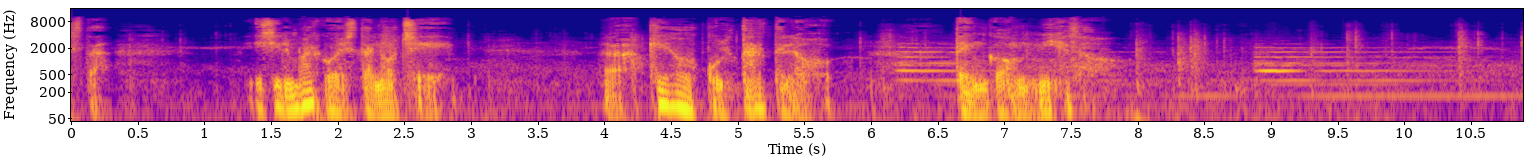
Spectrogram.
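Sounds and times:
speech: 0.1 - 0.4, 1.3 - 3.0, 4.0 - 7.7
church bells of San Juan del Duero tolling: 5.3 - 10.8.

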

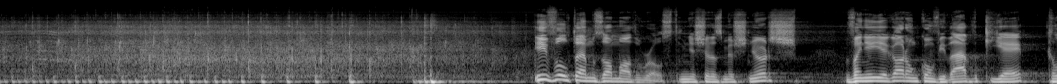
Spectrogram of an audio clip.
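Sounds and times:
audience applause: 0.0 - 5.4
speech: 5.4 - 10.5.

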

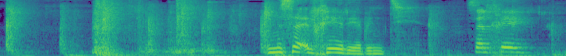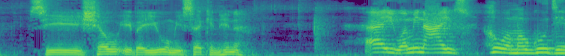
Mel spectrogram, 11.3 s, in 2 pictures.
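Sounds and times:
door in a building opening with heavy thuds and rattling: 0.6 - 2.6
speech: 2.6 - 5.4, 6.0 - 8.2, 9.3 - 11.3.

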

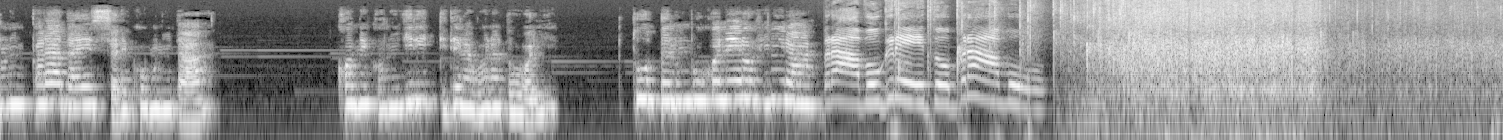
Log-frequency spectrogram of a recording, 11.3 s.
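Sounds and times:
speech: 0.3 - 1.7, 2.5 - 8.2
applause: 6.6 - 11.2.

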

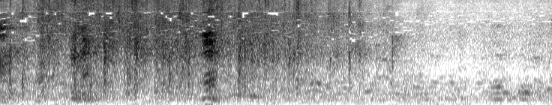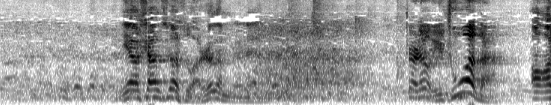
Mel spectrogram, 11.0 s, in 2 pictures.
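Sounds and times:
audience applause: 0.0 - 4.2
laughter: 5.0 - 7.0, 7.8 - 9.6
speech: 6.8 - 8.4, 9.6 - 11.0.

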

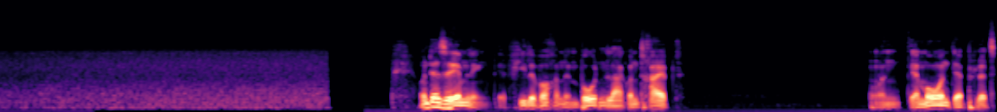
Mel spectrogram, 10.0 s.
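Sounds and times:
leaves rustling in cold autumn wind: 0.0 - 3.4
speech: 4.2 - 6.9, 8.7 - 9.9.

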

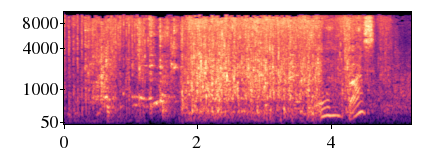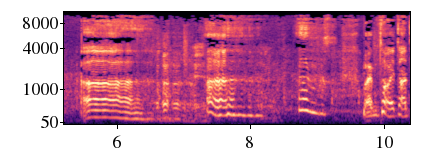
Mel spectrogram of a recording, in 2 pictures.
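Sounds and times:
water poured from a bucket: 0.0 - 5.0
speech: 3.9 - 4.9, 5.5 - 10.3
laughter: 6.3 - 9.0.

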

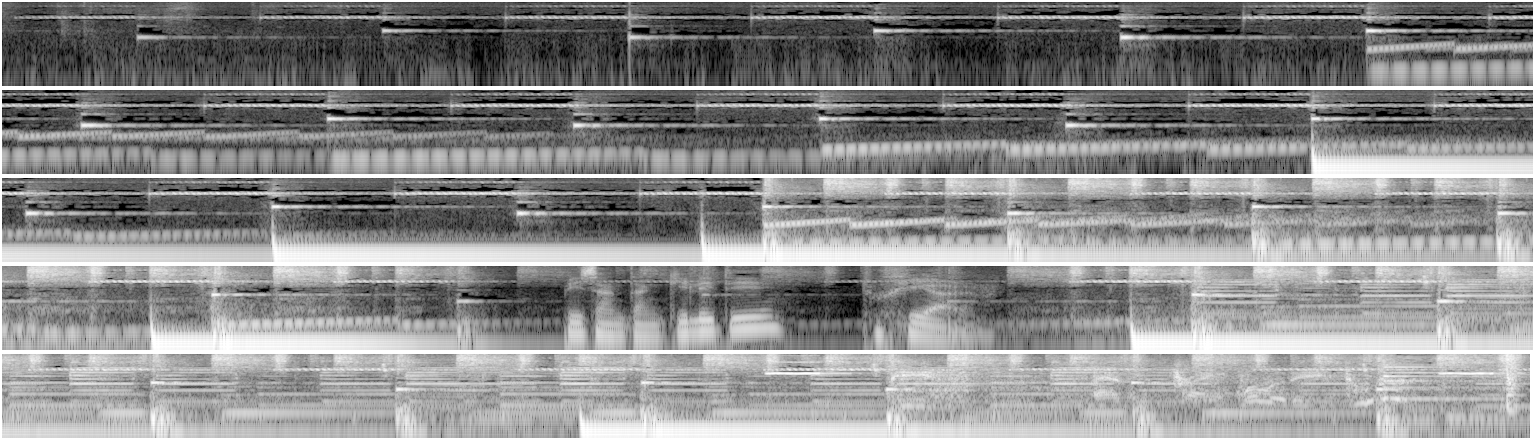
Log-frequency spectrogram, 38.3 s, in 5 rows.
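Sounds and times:
instrumental electronic song with synth blips and heavy bass: 5.6 - 38.2
speech: 25.9 - 28.0.

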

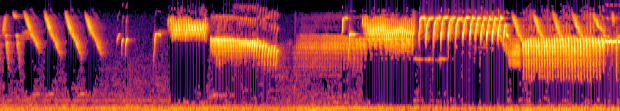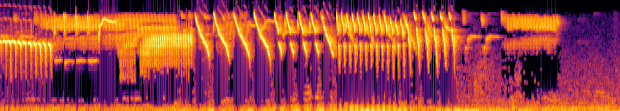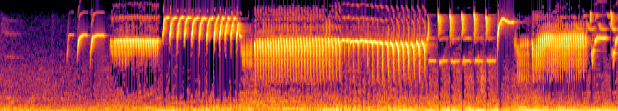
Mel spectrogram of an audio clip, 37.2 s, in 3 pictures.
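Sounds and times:
Belgian canary singing: 0.0 - 37.1.

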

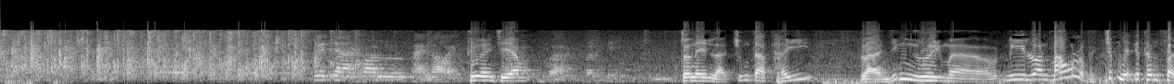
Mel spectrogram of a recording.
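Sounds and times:
congregation clapping during a church sermon: 0.0 - 3.8
speech: 3.2 - 11.7.

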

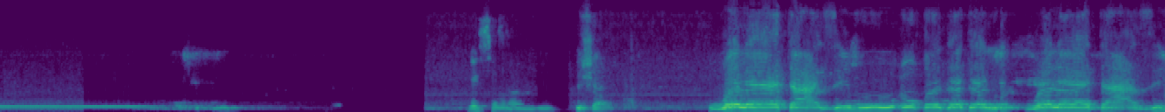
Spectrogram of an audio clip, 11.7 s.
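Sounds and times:
mobile phone ringing tone: 0.0 - 1.7
speech: 4.7 - 6.3, 7.1 - 11.6.

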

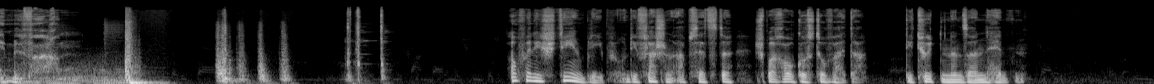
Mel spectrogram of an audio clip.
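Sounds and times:
speech: 0.1 - 0.8, 5.2 - 10.4
car door being pulled shut: 1.2 - 3.0.

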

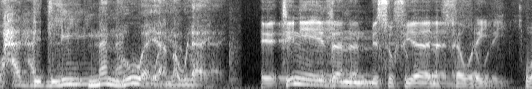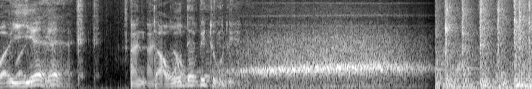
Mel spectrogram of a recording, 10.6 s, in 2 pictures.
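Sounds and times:
speech: 0.2 - 7.9
low hum: 6.8 - 9.7
heavy knocking on a door: 9.7 - 10.6.

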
